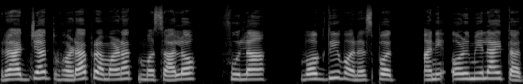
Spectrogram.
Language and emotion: Goan Konkani, neutral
